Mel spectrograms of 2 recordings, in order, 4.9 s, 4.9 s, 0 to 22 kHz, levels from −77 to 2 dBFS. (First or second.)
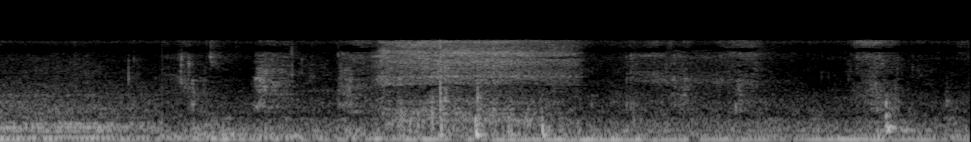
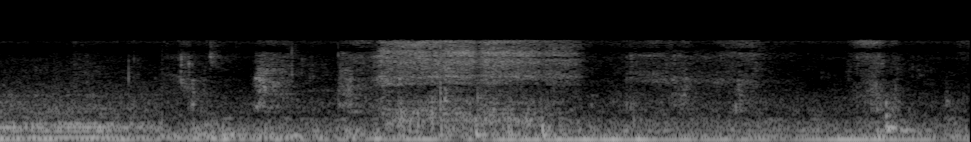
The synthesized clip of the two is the first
